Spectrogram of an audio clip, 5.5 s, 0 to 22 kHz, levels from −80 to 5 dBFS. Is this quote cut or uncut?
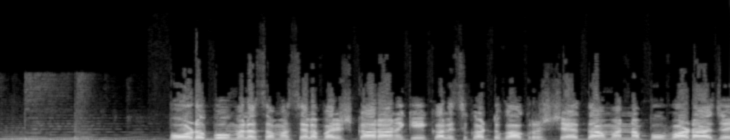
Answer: uncut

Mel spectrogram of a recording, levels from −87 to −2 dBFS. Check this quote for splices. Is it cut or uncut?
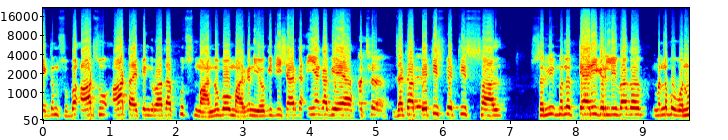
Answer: uncut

